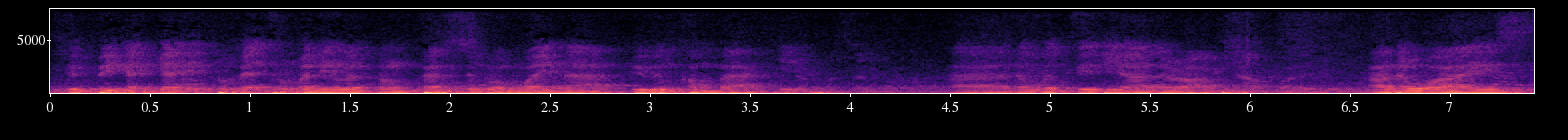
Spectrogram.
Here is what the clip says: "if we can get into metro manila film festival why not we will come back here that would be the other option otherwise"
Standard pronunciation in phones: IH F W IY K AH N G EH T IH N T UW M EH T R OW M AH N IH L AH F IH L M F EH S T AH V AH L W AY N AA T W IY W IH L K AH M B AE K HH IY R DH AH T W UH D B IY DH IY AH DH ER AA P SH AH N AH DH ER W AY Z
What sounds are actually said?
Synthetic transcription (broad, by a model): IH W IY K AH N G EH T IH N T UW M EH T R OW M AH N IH L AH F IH M F EH S T AH V AH L W AY N AA T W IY W IH L K AH M B AE K HH IY R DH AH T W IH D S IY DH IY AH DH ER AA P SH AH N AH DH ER W AY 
